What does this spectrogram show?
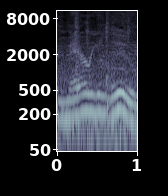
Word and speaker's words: Marilu: It's pronounced Mary Lou. That's what I said, Marilu.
